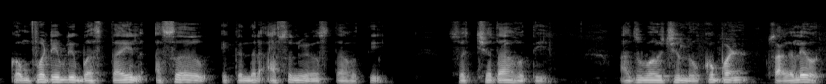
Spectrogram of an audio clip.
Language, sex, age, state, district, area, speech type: Marathi, male, 60+, Maharashtra, Nashik, urban, spontaneous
